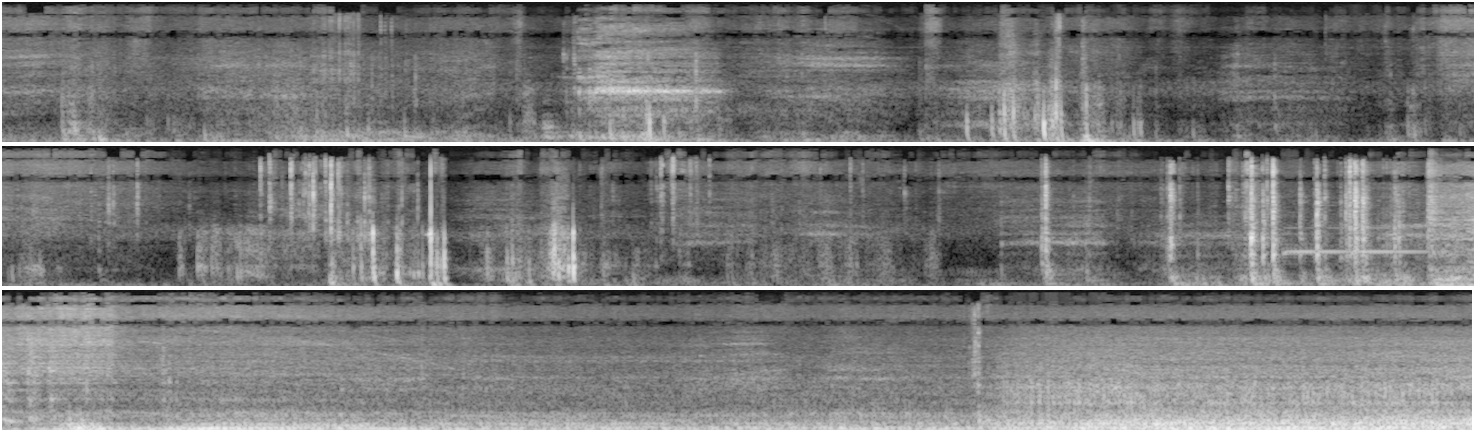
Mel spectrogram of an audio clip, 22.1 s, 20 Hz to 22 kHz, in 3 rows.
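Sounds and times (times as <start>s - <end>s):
car engine starting and idling: 13.6s - 22.0s
air conditioning rushing: 14.4s - 22.0s.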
